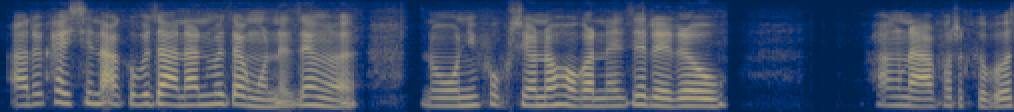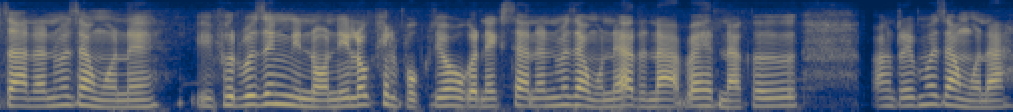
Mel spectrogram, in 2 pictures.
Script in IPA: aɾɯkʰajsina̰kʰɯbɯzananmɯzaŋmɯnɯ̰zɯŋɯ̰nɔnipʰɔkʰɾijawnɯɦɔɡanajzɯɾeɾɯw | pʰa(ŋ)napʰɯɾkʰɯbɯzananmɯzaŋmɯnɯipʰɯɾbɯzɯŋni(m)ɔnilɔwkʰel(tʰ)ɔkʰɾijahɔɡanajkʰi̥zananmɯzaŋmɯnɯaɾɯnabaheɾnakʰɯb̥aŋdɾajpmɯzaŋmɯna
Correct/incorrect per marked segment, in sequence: correct, incorrect, incorrect

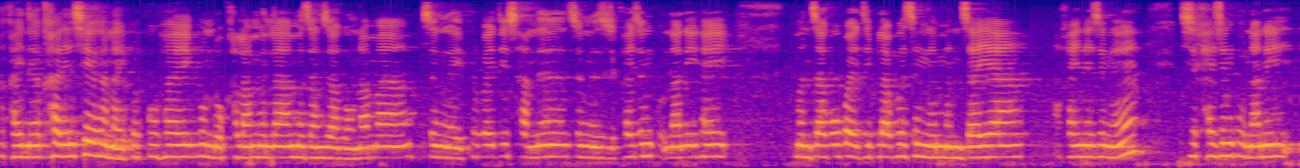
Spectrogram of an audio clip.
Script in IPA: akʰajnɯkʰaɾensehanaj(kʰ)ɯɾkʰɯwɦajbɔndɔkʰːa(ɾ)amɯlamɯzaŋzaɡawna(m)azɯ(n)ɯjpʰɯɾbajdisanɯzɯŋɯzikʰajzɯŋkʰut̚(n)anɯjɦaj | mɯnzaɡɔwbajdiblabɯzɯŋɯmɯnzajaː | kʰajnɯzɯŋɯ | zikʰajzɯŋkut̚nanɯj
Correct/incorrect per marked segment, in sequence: incorrect, incorrect, correct, incorrect, correct

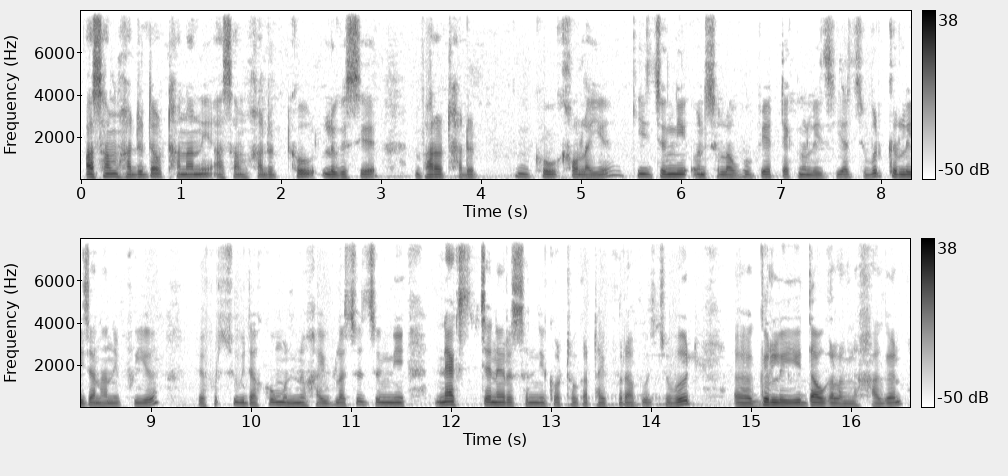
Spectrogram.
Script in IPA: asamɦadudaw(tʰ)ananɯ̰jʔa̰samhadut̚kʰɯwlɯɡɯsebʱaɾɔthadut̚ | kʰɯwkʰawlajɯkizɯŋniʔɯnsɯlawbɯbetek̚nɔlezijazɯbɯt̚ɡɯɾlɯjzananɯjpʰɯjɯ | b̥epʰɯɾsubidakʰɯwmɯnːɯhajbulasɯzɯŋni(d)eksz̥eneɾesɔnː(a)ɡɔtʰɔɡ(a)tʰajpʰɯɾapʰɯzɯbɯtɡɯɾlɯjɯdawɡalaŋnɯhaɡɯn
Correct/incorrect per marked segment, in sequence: correct, incorrect, incorrect, correct

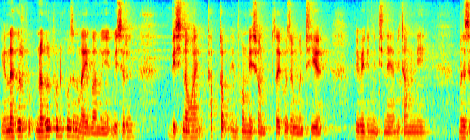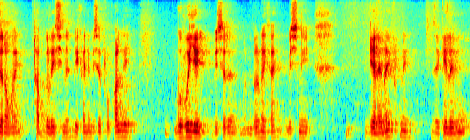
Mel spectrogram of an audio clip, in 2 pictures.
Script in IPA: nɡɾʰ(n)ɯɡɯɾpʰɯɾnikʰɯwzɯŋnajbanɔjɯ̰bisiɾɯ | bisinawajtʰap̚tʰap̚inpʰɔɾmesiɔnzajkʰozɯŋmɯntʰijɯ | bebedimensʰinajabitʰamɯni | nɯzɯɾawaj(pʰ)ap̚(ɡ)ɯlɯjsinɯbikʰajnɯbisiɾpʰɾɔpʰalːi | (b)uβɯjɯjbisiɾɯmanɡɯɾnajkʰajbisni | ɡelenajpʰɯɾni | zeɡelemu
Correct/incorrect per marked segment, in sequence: correct, incorrect, correct, incorrect

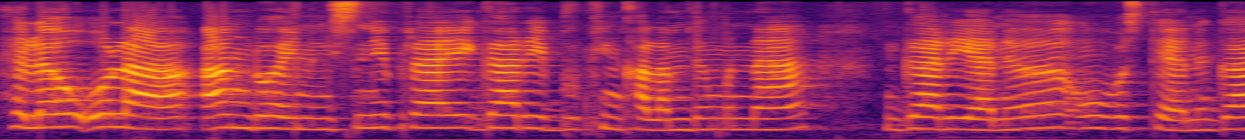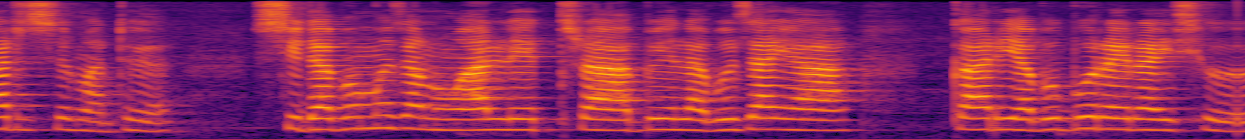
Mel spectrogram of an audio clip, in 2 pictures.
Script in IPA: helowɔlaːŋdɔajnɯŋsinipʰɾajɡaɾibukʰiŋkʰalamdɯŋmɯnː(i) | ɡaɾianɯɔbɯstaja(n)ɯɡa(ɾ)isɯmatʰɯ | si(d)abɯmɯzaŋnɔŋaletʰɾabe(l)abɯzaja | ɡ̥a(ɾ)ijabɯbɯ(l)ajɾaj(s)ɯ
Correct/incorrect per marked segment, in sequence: incorrect, correct, correct, correct, correct, correct, incorrect, correct

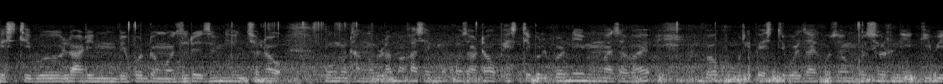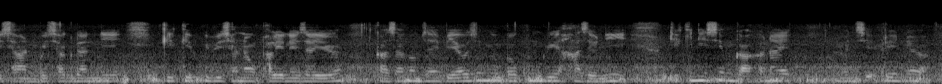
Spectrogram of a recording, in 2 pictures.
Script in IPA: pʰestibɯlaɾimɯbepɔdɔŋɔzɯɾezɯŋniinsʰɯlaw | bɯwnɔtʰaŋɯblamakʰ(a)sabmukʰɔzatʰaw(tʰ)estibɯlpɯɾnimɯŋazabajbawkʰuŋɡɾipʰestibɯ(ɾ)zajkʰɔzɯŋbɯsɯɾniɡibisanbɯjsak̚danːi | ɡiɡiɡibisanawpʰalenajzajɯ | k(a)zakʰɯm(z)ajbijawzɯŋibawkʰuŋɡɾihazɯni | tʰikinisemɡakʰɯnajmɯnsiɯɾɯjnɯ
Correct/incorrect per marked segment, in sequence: correct, incorrect, incorrect, correct, correct

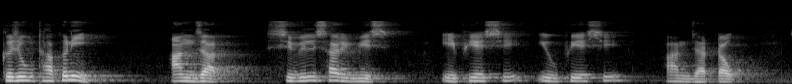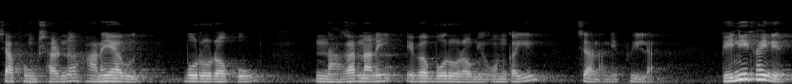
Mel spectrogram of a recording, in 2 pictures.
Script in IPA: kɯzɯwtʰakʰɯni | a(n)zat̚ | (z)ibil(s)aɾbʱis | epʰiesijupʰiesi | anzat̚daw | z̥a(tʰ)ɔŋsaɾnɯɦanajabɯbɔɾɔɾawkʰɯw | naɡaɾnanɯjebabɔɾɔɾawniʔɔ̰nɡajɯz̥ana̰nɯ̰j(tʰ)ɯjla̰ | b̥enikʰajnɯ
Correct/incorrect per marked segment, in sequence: correct, incorrect, correct, incorrect, incorrect

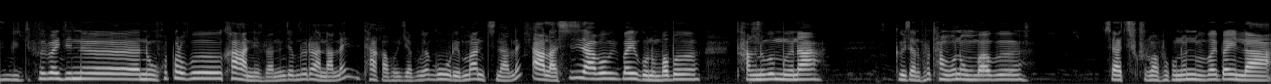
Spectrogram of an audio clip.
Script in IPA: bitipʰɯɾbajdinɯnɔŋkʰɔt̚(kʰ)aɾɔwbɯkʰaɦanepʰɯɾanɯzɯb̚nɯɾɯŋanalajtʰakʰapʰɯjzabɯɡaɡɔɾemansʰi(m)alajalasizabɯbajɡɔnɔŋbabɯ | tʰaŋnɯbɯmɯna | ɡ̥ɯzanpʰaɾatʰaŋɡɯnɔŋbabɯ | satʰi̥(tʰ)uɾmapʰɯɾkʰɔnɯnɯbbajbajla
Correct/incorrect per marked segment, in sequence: incorrect, incorrect, incorrect

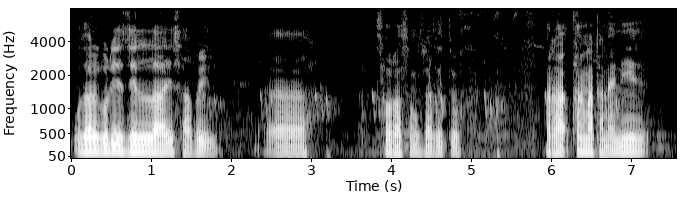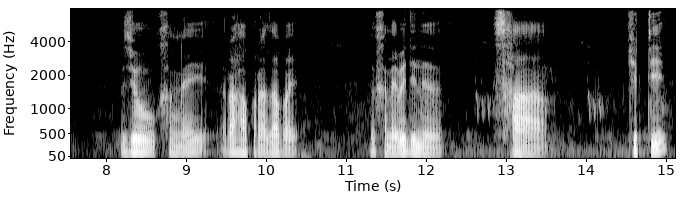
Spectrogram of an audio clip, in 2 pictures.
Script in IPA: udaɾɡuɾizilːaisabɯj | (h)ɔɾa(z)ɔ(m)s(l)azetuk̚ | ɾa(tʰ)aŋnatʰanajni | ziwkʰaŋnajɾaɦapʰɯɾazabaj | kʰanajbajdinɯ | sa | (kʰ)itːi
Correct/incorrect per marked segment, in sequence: incorrect, incorrect, incorrect, incorrect, correct, correct

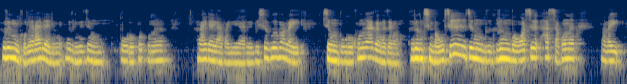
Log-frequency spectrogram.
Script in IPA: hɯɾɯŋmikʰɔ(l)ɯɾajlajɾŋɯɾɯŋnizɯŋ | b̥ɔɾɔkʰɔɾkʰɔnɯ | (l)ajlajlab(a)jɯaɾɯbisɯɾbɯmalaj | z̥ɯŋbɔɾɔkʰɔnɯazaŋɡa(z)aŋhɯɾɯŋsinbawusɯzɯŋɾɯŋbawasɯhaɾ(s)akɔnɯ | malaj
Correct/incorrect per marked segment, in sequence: correct, incorrect, correct, correct, correct

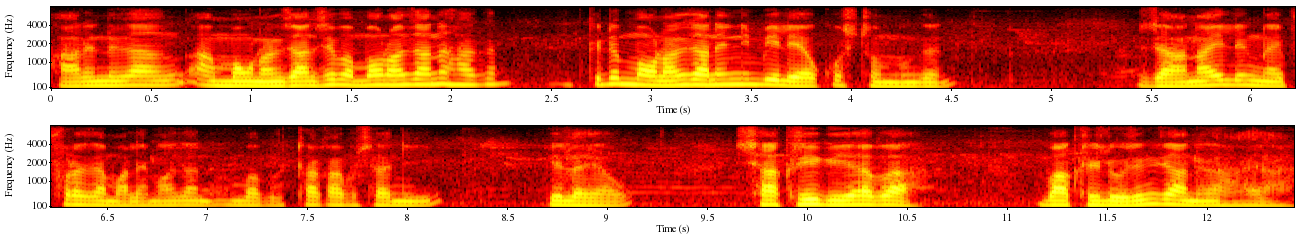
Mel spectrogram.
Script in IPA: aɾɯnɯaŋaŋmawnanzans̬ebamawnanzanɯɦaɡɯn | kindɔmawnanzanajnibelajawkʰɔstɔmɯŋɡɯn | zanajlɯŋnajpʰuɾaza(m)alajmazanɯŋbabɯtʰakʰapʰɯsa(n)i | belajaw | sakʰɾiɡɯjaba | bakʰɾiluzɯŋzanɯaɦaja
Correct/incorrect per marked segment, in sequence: correct, correct

